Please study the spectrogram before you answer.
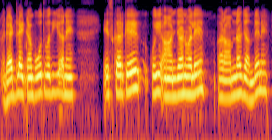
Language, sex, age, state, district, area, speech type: Punjabi, female, 60+, Punjab, Jalandhar, urban, spontaneous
